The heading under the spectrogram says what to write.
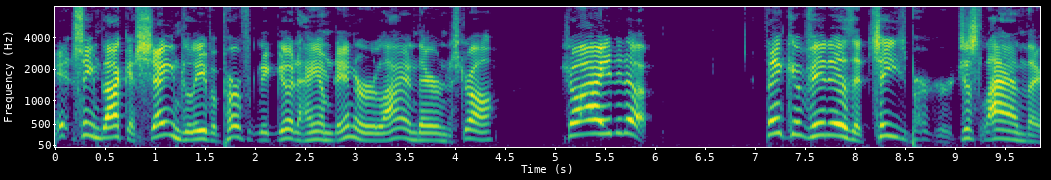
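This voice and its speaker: Using a put-on character voice, a woman speaks at medium pitch and a moderate pace with very wide pitch swings. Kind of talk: storytime reading. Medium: read story. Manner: chatty, confiding, self-justifying.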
